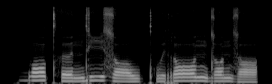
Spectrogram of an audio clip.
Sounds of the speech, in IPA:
bɔː˥t̪ʰəː˧ndiː˥ zɔː˧wkʷʼɨ˧rɔː˥ ndɔ˥nzɒ˧

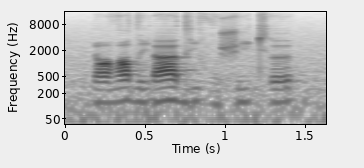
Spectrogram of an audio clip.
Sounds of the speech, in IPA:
iːðˤidiː ɾaː divɔ̤ ʃicʰəː

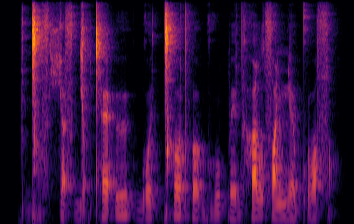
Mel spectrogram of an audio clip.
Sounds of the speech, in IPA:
ɡ͡ǀʌ˩sˤçə˩s ɟʌ˨ʔcʰɛ˦ʔɨ˥ | ɡʷe˩ ǀʰɤ˥dʔɤ˩ɡʱu˨ pe˩dhʌ˦ʎsˤə˩ ɲɛ˩kʷʼɤ˨sˤ

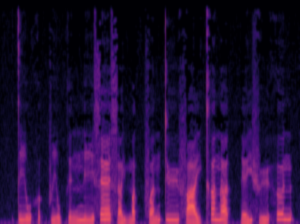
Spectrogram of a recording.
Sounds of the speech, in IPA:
t̪iː˨whʊ˨k̚fiː˨˩w kɪ˨˧ŋ n̪iː˨sɛː˧ sɐ˨˩j mɐ˧k̚ fɐ˨˥n t̪yː˧faː˨j kʰɐ˥nɐ˧t̚ | e˨˥jfyː˨˥hɵ˥n

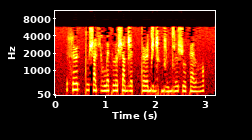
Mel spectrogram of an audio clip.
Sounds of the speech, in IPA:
ɬə˞ tːṳʃɑçɔ̤ wɛklʊʃ ɾɑɖ͡ʐɛtːə˞ d͡ʑəɖ͡ʐəkd͡ʑṳ d͡ʑɛ̤lʃu kælɔ̤

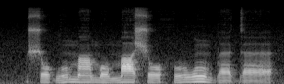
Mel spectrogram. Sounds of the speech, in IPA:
ʃo˨ɡũ˨˦mã˧mo˨ ma˧ʃo˨hu˨˦wũ˦˨ bɛ˨ ɡɛ˨

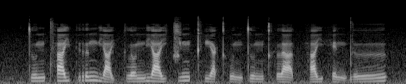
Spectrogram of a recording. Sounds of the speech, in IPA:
tu˦˥ntʰa˥˩jprɯ˥˩ŋja˩˦j klo˦˥n ja˧jt͡ɕɯ˥˩ŋtʰi˨˩a̯ kʰu˩˦ntu˧nkʰlaː˨˩t̚ha˦˥j he˨˩ndɯː˦˥

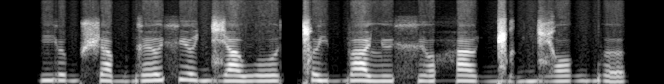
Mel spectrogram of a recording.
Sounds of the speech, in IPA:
jøbʃabɡɛə̯xʲœə̯ d͡ʑawoə̯ǀøj balʲo xʲɔhaə̯ ɡ͡ǁəɡd͡ʑɔɡbə

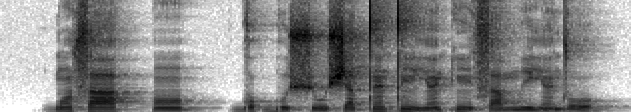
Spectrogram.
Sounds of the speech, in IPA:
ɡ͡bɔ̃˦sa˦ | ɔ̃˧ | ɡo˦ɡ͡bu˦˨ʃu˨ ʃa˧ tɛ̃˦ tĩ˦˨jɛ̃˨˦ kĩ˦˨ sa˨˦mi˧jɛ̃˨ do˨

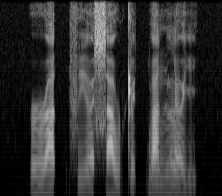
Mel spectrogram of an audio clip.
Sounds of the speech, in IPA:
ɹa˦˥t̚fi˨˩˦ə̯sa˧˥w ʈɨ˦˥t̚wa˧˥nlə˨˩j

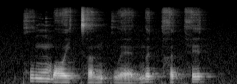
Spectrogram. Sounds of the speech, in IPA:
kʷʰɪ˥ŋ mɔː˧jt̪ʰɐ˨˥ŋ kʷɛː˨˩ n̪ɵ˥t̚ hɐ˧t̚hɪ˥k̚

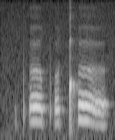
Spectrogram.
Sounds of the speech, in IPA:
pʼɜpʼʌ ǃʰɜ

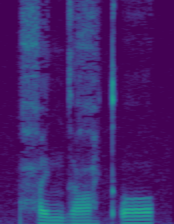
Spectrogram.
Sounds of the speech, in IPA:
ħɛŋɡɐʕɛ̤kʼɔ

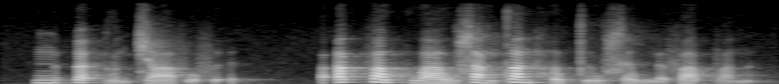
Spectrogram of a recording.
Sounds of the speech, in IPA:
ŋə˦˥t̚ɗa˨˩t̚ ɣṵ˧˨nt͡ɕaː˨˩fo̰˧˨fḛ˧˨ʔ | ʔa˦˥k̚fa˧w kwaː˨˦wsa˨˦ŋt̪a˧n hə˧˩wt̪ɨ˨˩wsɛ˨˩w ŋɛ̰˧˥faː˨˩p̚va˨˩n

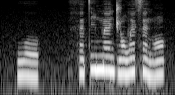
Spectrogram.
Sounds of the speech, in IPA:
wo˨ | hɛ̃˧ti˦mɛ̃˦ d͡ʒɔ̃˧wɛ̃˦sɛ̃˦˨ɡɔ̃˨˦

